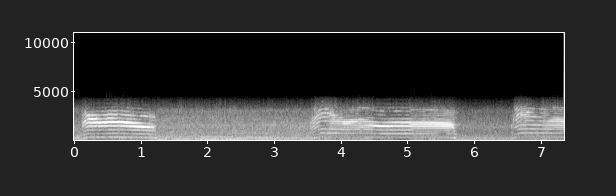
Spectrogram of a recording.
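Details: Siamese cat Keiko complaining at the tram station en route to her annual vet visit; three loud wailing meows, the middle one stretched to about two seconds, with steady low rumble between calls.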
